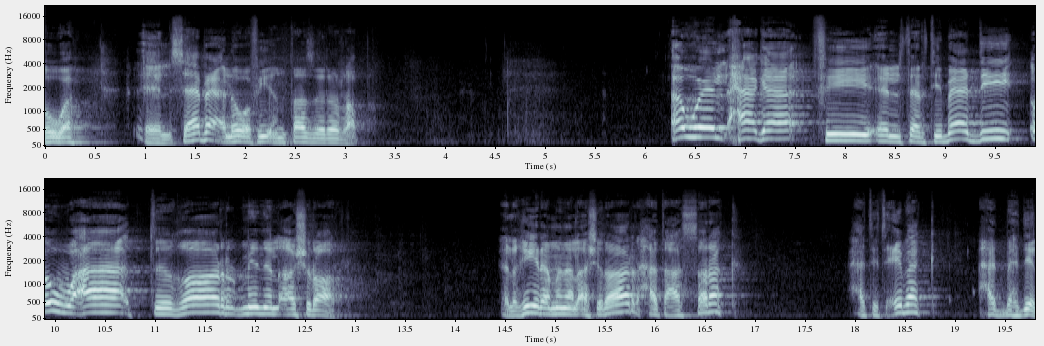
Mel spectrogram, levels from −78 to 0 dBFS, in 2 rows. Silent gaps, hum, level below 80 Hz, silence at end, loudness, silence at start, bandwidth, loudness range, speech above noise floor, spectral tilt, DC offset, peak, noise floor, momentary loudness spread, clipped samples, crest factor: none; none; -68 dBFS; 0 s; -15 LUFS; 0 s; 15.5 kHz; 8 LU; 44 dB; -5 dB/octave; under 0.1%; -2 dBFS; -59 dBFS; 11 LU; under 0.1%; 14 dB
